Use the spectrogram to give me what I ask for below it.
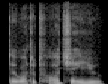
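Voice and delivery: ordinary delivery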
